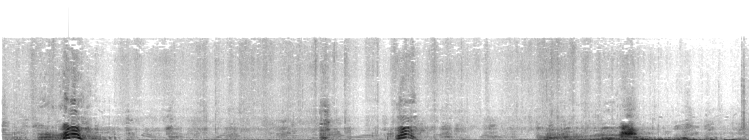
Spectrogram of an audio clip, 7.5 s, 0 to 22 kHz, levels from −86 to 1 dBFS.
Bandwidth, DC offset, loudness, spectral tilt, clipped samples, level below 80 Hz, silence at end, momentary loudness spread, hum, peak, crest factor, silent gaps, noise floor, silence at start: 16.5 kHz; under 0.1%; -18 LUFS; -6 dB/octave; under 0.1%; -32 dBFS; 0.05 s; 26 LU; none; 0 dBFS; 22 dB; none; -44 dBFS; 0.05 s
